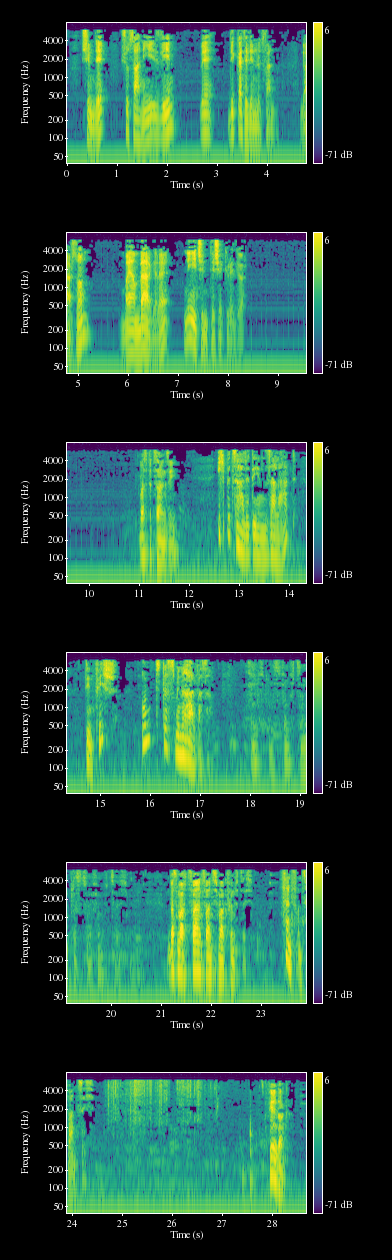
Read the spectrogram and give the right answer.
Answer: garson verdiği bahşiş için Bayan Berger'a teşekkür etti.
